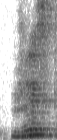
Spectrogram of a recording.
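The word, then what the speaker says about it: wrist: रिस्ट watch है, रिस्ट, डब्ल्यू के बाद आर, रिस्ट बोला जाएगा, डब्ल्यू को प्रोनाउंस ही नहीं करेंगे।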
